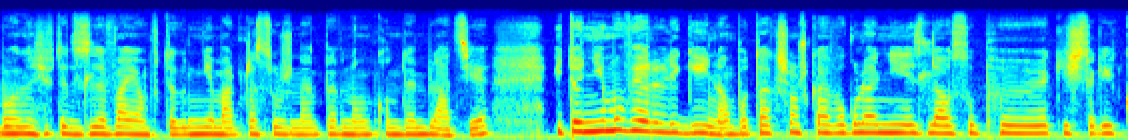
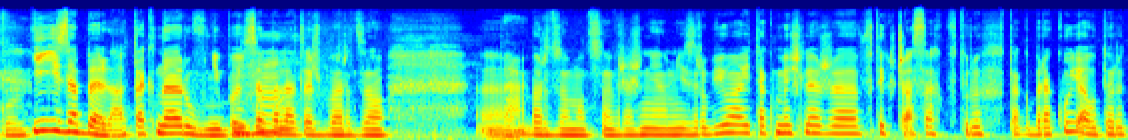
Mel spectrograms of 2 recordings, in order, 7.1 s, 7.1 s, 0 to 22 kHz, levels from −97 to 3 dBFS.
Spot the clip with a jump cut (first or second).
first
